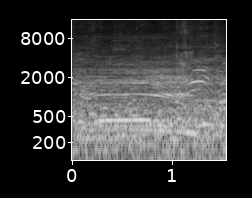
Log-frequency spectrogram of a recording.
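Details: Sahiwal cows and calves for sale at Ambari market, Dinajpur, on a Friday in February 2026; a short, slightly gliding lowing note carries over continuous crowd noise and nearby talking.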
